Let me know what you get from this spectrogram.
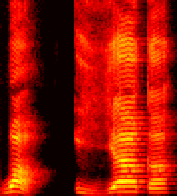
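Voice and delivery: वा इय्याका slow with a clean w; slow, clear वा इय्याका. Shown as a demonstration. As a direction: give वा its full w, then इय्याका. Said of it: "साफ आवाज़ में".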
